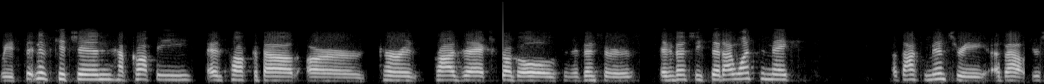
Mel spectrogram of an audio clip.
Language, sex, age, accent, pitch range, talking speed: English, female, 40-59, American, 170-205 Hz, 160 wpm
